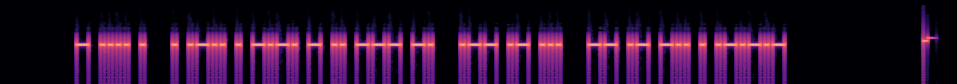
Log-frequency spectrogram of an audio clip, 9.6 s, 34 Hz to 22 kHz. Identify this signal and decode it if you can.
Morse code, heard as a keyed tone, about 30 wpm, 700 Hz. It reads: THE ELECTION WAS MADE.
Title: Sentences from Top 1500 Words 30wpm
